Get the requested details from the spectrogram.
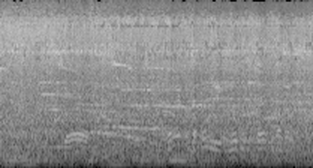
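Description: A waterfall pours steadily.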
